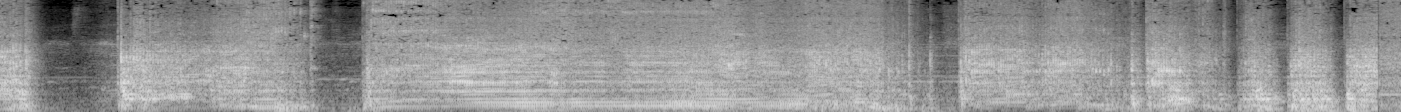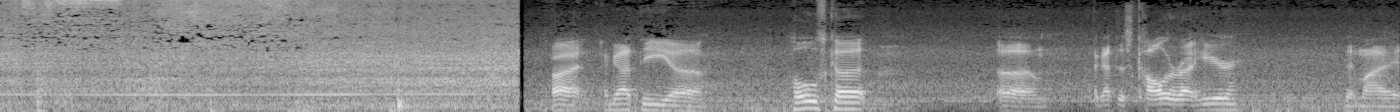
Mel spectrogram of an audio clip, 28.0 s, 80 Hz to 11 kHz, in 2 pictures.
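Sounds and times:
power saw cutting: 0:01.2 - 0:19.3
vacuum humming: 0:03.6 - 0:19.2.

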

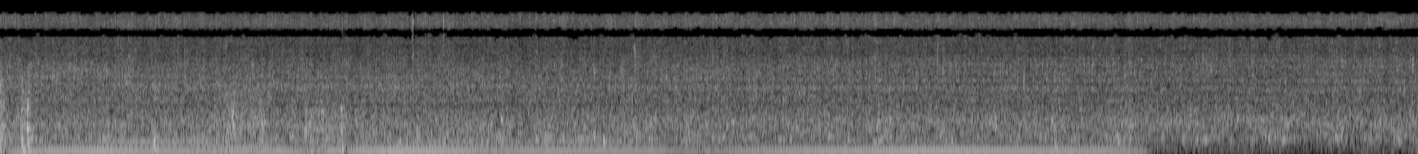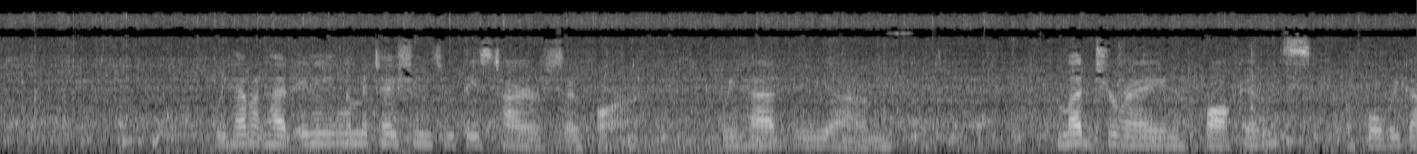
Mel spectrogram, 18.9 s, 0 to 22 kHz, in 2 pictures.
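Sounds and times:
car engine hum: 0:00.0 - 0:07.8, 0:10.5 - 0:18.9
creek rushing and splashing: 0:00.0 - 0:18.9.

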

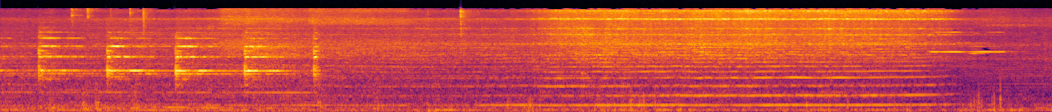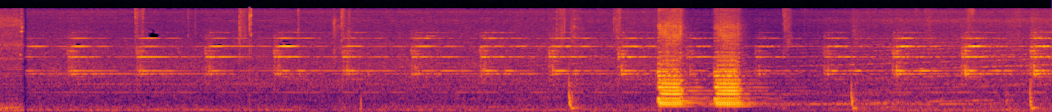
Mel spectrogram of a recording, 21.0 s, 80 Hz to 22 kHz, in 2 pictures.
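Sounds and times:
passing train: 0:00.0 - 0:21.0
locomotive horn chord: 0:04.0 - 0:09.4, 0:17.1 - 0:18.8.

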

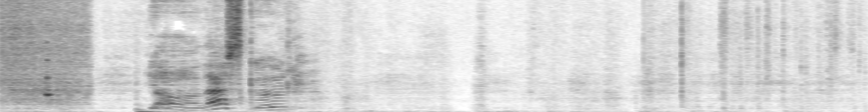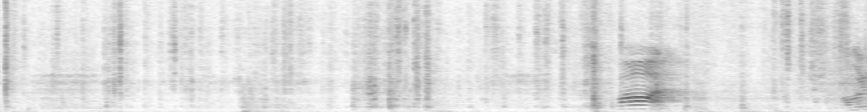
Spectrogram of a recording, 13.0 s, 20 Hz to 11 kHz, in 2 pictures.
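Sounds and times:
faint clicks and rustling: 0:02.6 - 0:13.0.

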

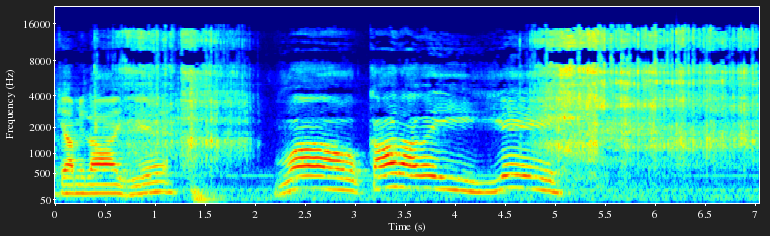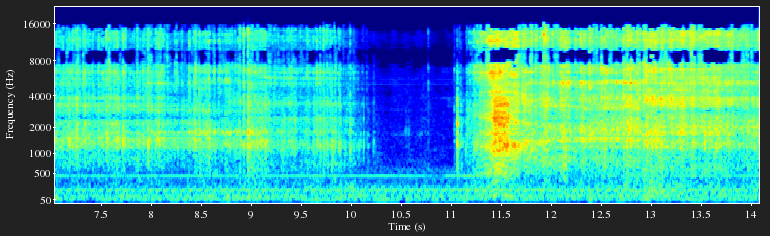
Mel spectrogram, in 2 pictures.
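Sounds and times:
toy car gearbox rattle: 0:00.0 - 0:02.0, 0:04.7 - 0:10.2, 0:11.0 - 0:14.0
toy car wheels scraping on stone: 0:00.0 - 0:02.0, 0:04.7 - 0:10.3, 0:11.0 - 0:14.0.

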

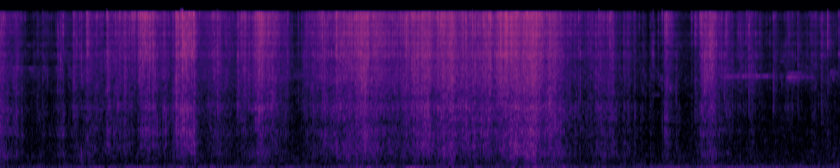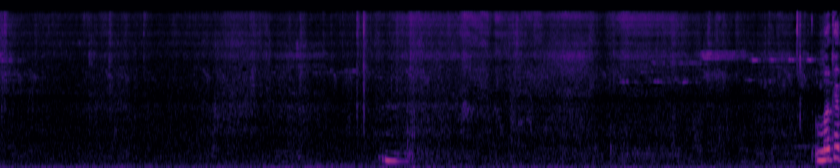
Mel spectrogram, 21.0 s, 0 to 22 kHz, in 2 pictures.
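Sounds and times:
paper wrapping rustling: 0:00.0 - 0:10.9.

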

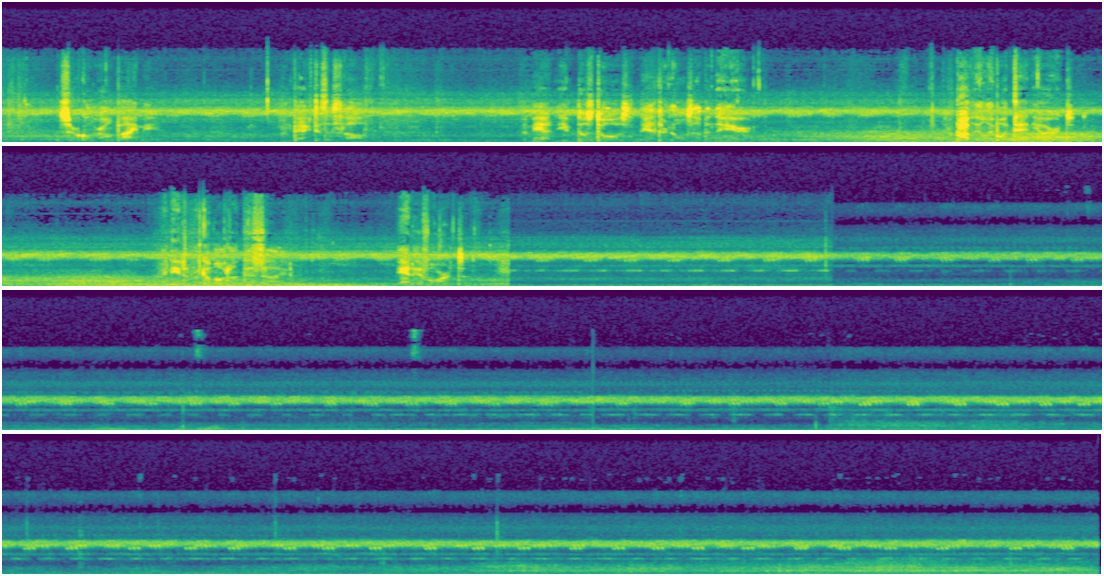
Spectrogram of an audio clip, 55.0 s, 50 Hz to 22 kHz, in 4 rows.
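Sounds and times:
crickets chirping: 0:00.0 - 0:54.9
low rumble: 0:04.4 - 0:20.4.

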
